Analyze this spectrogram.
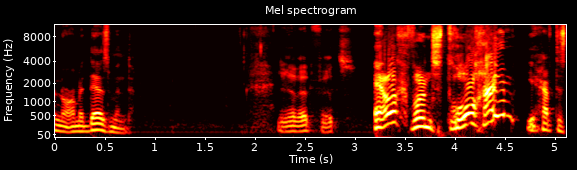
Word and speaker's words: Erich von Stroheim: Erich von Stroheim?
